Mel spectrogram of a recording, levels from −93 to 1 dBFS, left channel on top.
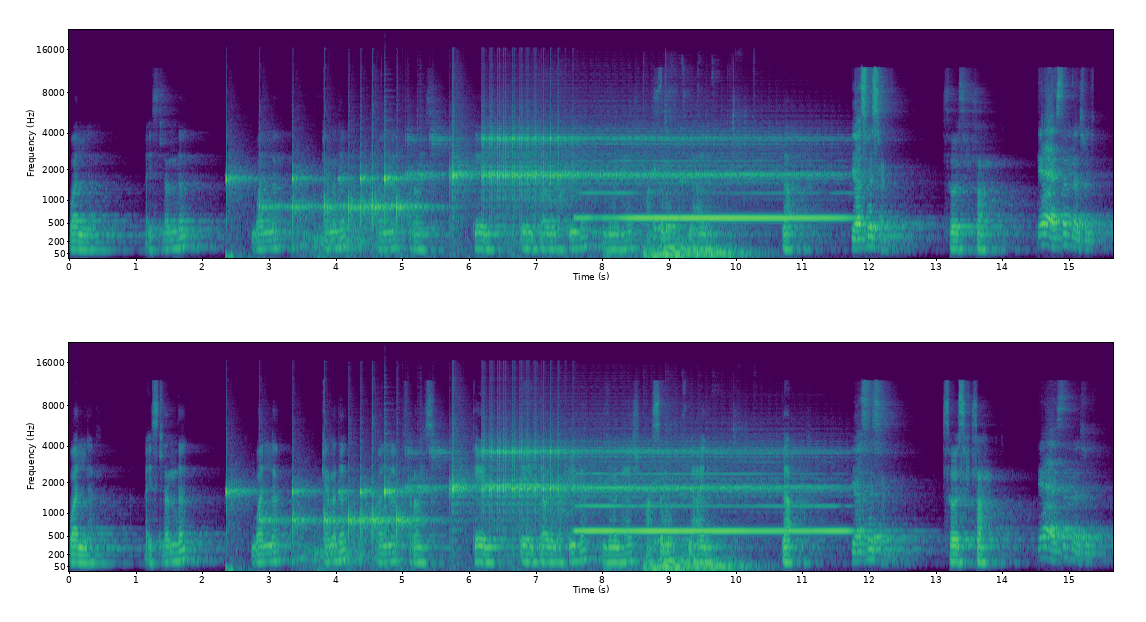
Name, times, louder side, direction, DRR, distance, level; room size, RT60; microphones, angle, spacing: voice 1, 0.0-0.4 1.1-1.8 2.7-3.2 3.8-4.2 4.6-5.5 6.0-6.4 6.7-9.7 10.7-11.1 13.1-13.8, right 4 dB, 45° right, 11 dB, 0.3 m, -31 dB
sound 1, 2.3-12.1, equal, ahead, 0.6 m, -31 dB
sound 2, 3.3-4.3 4.7-4.8 5.0-5.3 6.4-7.5 8.0-10.3, equal, 40° left, 0.7 m, -36 dB
Wind instrument woodwind instrument, 7.5-11.8, equal, 85° right, 0.7 m, -26 dB
voice 2, 8.7-9.2 11.7-12.4 14.5-15.4, left 4 dB, 75° left, 7 dB, 0.6 m, -29 dB
11.5 x 6.2 x 3.3 m, 2.2 s
head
